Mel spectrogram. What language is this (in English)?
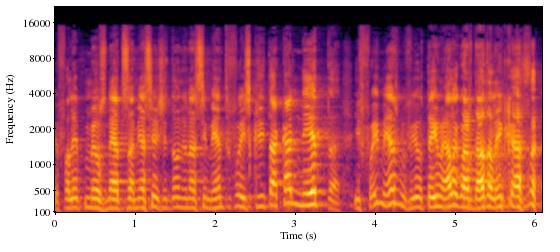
Portuguese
